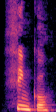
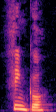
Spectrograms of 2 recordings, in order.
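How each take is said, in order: The two takes are said the same way.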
